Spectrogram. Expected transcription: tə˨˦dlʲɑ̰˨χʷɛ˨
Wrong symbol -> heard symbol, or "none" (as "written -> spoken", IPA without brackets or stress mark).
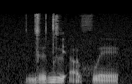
t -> d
